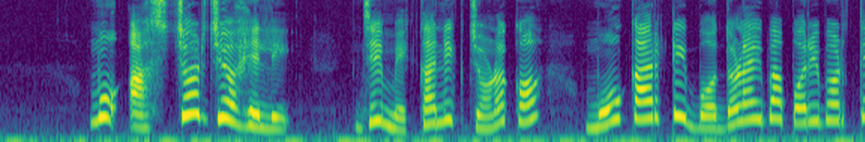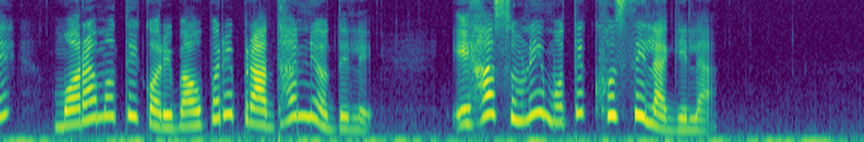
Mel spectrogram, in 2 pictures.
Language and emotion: Odia, surprised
